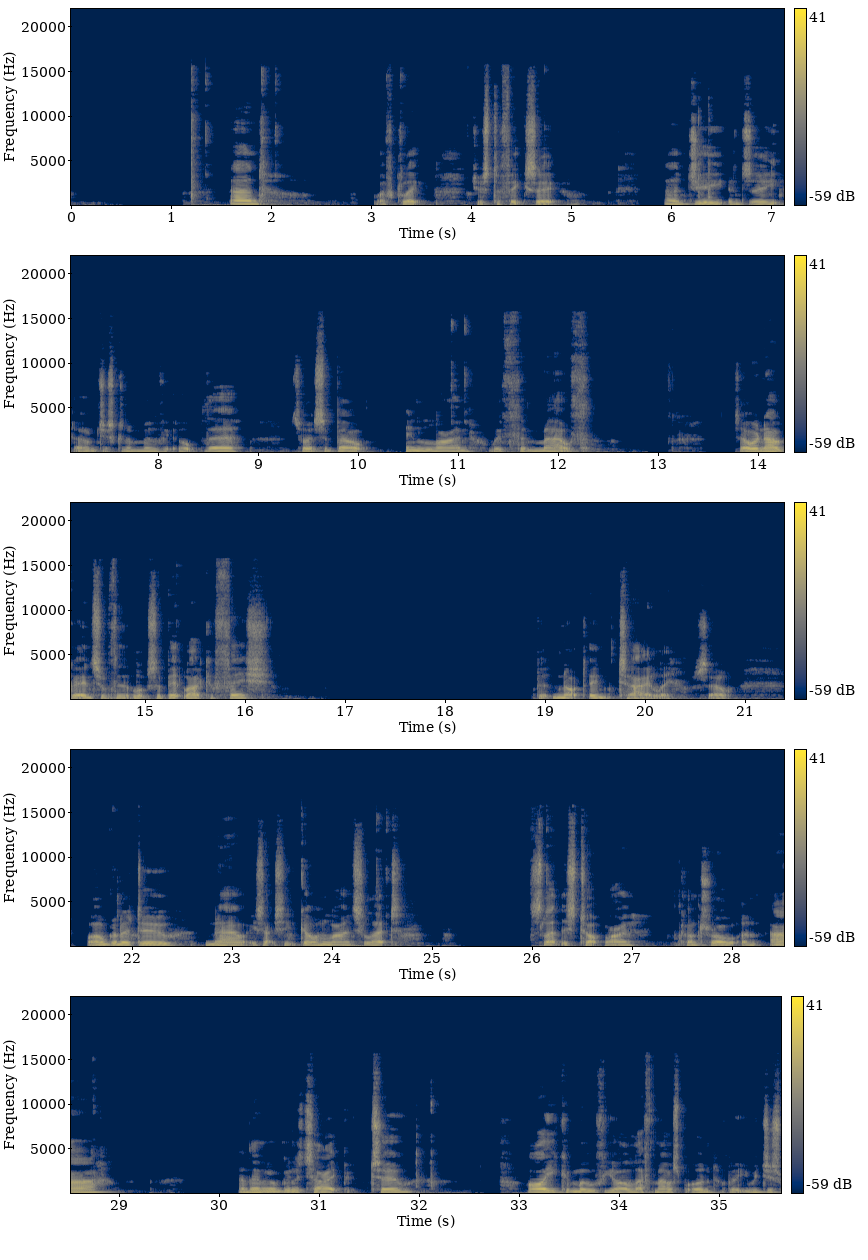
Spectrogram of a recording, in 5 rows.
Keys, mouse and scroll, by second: 1.4 click, 2.1 click, 3.3 click, 4.8 middle click, 6.3 g, 7.2 z, 11.6-15.3 drag, 15.3-18.4 middle drag, 18.7 middle click, 19.0-20.5 middle drag, 21.8 middle click, 24.6 click, 26.2 click, 28.5 ctrl+r, 32.0 2, 33.5-34.8 scroll.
